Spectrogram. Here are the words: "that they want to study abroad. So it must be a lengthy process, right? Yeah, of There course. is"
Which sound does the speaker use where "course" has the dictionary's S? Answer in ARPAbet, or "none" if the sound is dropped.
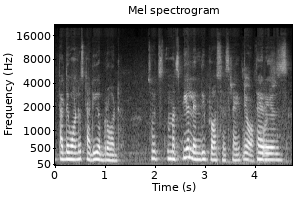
none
